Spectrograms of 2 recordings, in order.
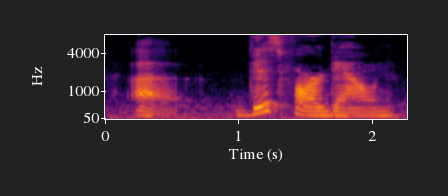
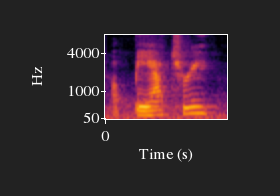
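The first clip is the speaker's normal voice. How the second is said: a loud mock upper Midwest "battery" said as "pattery"; laughing as she repeats the clip's Midwest "battery"; imitating upper Midwest; 9 dB louder than usual. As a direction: echo the clip's "A battery", louder and amused. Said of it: "they talk like".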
